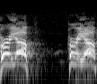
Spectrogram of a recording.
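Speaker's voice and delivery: very loud, very high, shrill drawn-out yell at full stretch. Retelling a man in a drive-thru line: imitating a man yelling. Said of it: "he was yelling and screaming".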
